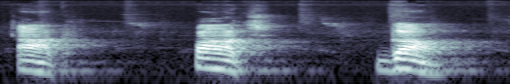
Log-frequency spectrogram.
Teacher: जहां पर नाक से ध्वनि निकलती है उच्चारण के समय और उसके साथ साथ मात्रा जो वर्ण पर होती है वो दीर्घ होती है, प्रायः ऐसा देखा जाता है, अपवादों को छोड़ दिया जाता है। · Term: अनुनासिक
